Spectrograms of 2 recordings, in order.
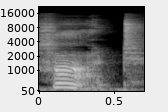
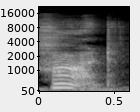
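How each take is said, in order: The two takes are said the same way.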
